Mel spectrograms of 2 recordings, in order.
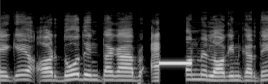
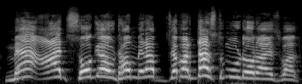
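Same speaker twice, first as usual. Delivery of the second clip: heated complaint at raised pitch; argumentative tone; 4 semitones higher than usual. Acted. Suitor insists he is in a great mood, argumentatively. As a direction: claim to be happy while sounding cross. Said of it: "tone है ये".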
